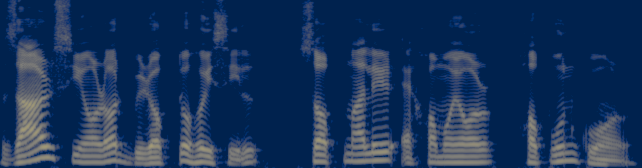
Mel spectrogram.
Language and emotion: Assamese, neutral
